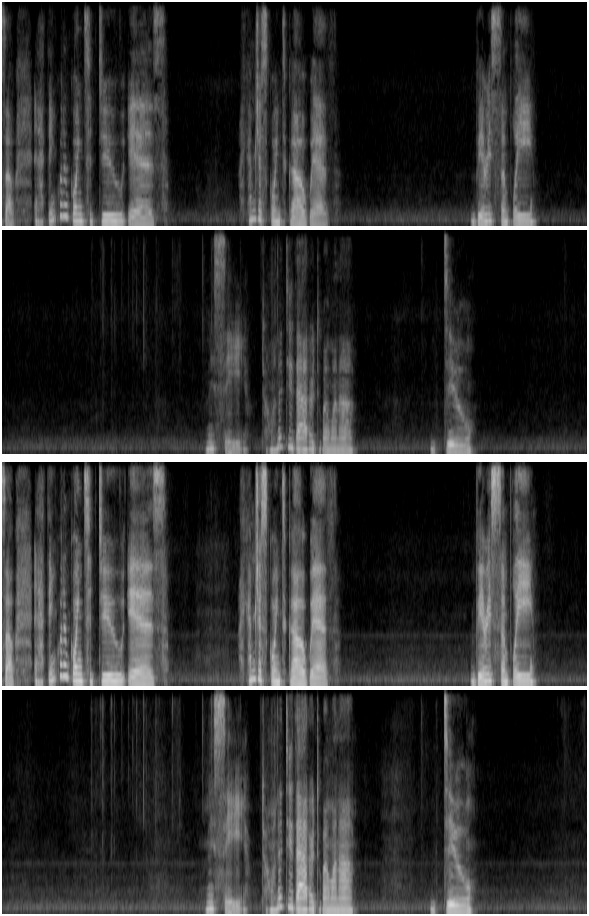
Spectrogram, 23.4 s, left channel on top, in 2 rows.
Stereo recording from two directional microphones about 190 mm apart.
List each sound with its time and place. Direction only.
0.0 s speech: 35° right (ahead or behind)
4.7 s speech: 35° right (ahead or behind)
9.5 s speech: 35° right (ahead or behind)
15.8 s speech: 35° right (ahead or behind)
20.5 s speech: 40° right (ahead or behind)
